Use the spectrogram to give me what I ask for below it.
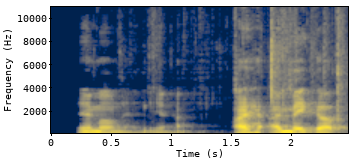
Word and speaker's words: Immonen: Am I pronouncing that right? Immonen, yeah.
